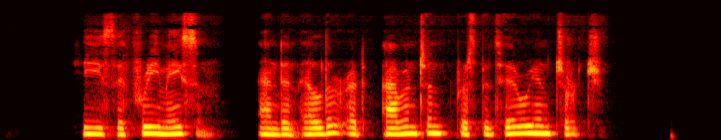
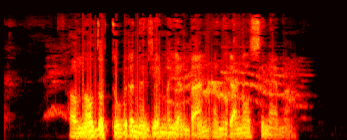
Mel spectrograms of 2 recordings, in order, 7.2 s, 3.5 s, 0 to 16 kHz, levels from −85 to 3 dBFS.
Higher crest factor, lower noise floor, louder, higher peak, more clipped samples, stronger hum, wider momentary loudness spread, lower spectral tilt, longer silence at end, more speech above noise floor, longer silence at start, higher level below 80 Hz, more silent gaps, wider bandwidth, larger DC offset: about the same, 16 dB vs 18 dB; first, -88 dBFS vs -47 dBFS; second, -23 LUFS vs -20 LUFS; second, -8 dBFS vs -4 dBFS; neither; neither; about the same, 9 LU vs 9 LU; about the same, -6 dB/octave vs -5.5 dB/octave; first, 1.25 s vs 0.45 s; first, 65 dB vs 28 dB; first, 0.85 s vs 0.45 s; second, -68 dBFS vs -40 dBFS; neither; about the same, 11.5 kHz vs 11.5 kHz; neither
